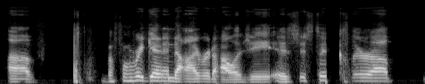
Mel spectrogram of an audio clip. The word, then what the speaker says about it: iridology: to let you know, it is not the study of the ear. So when you're referring to iridology, you could refer to this as iridology, knowing that you have the correct pronunciation.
